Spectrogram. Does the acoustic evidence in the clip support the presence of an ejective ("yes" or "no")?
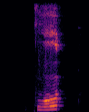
no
